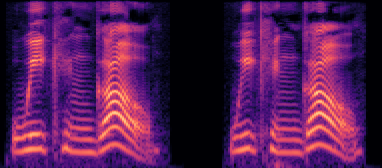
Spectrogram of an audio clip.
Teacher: we may slightly adjust the /n/ sound into the /ng/ sound instead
